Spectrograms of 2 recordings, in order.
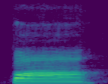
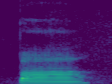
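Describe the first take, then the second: First: "ba" with the jaw dropped wide, loud; loud, long, wide-open "ba"; open-mouth tone. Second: "ba" held level like a dash; unchanging pitch on "ba"; smooth even tone. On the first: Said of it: "open wide and say". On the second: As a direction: keep "ba" smooth and steady. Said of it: "is a smooth, even tone". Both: Shown as a demonstration.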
